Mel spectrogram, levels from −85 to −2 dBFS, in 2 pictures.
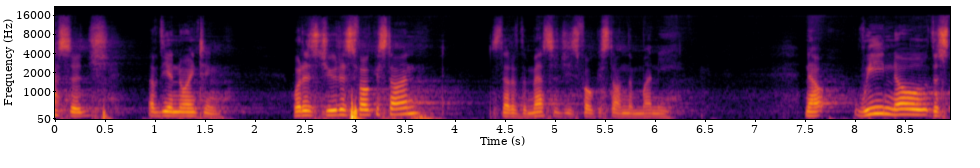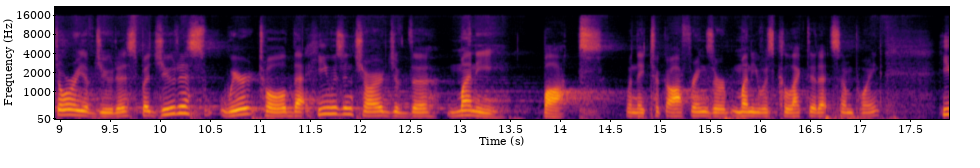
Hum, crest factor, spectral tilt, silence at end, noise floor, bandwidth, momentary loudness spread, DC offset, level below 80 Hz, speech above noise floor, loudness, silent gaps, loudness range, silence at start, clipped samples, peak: none; 24 dB; -5 dB/octave; 0 s; -61 dBFS; 16.5 kHz; 13 LU; under 0.1%; -44 dBFS; 37 dB; -25 LUFS; none; 8 LU; 0 s; under 0.1%; -2 dBFS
